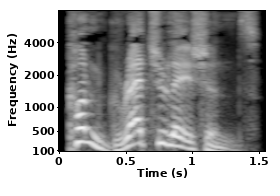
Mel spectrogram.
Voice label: "Congratulations", Male; Talking; Voice Box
